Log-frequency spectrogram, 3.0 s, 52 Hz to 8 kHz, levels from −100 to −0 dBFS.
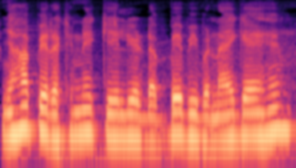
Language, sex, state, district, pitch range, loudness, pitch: Hindi, male, Jharkhand, Ranchi, 130-150 Hz, -17 LUFS, 140 Hz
